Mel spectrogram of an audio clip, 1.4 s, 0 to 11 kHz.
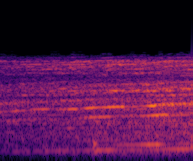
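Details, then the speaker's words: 3020 CNC router spindle under electric power, speed increased: steady electric whir rising in pitch with growing hum and perceptible vibration felt through the machine; caused by a bent output shaft. "but that is developing a perceptible vibration it's i can feel it in the machine in the workshop that should not be happening"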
